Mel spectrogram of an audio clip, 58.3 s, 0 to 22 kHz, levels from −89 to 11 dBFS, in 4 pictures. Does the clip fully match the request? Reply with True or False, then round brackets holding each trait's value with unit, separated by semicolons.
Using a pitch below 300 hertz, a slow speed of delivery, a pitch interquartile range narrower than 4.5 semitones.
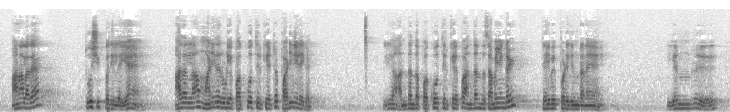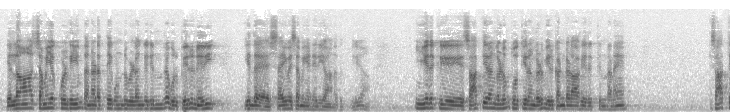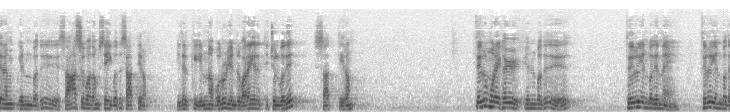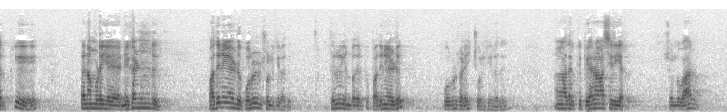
True (135 Hz; 65 wpm; 3.6 semitones)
